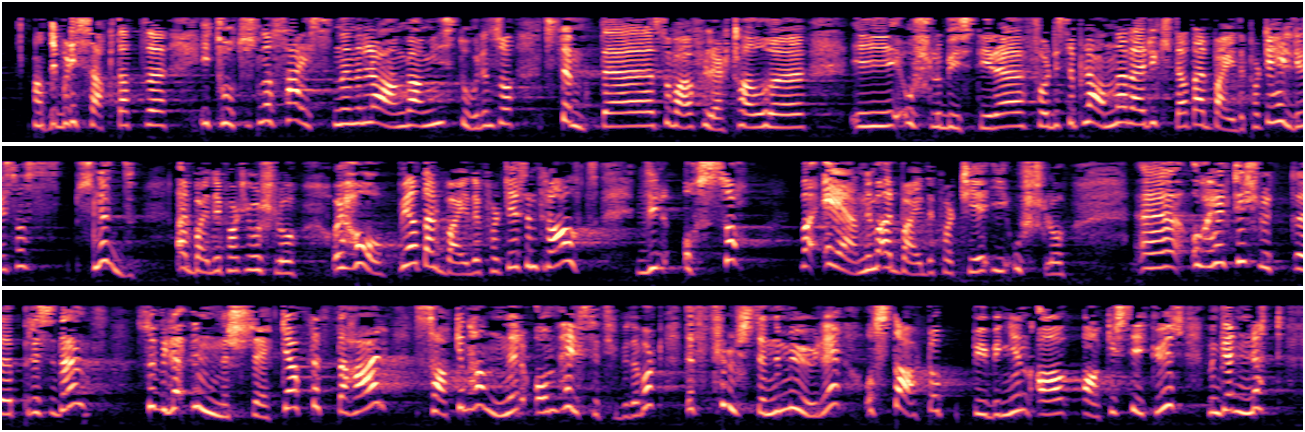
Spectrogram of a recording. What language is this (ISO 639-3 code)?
nob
